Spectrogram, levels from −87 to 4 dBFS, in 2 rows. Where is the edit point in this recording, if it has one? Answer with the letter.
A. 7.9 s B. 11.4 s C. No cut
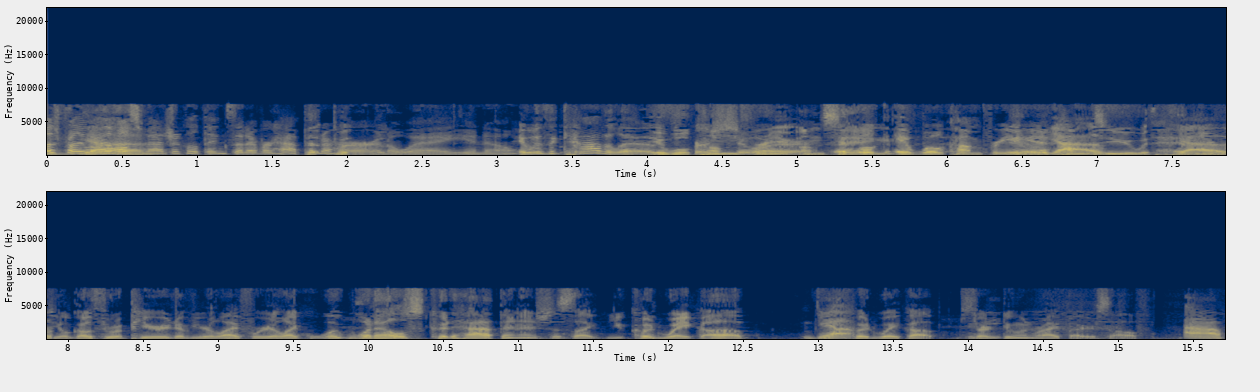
A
